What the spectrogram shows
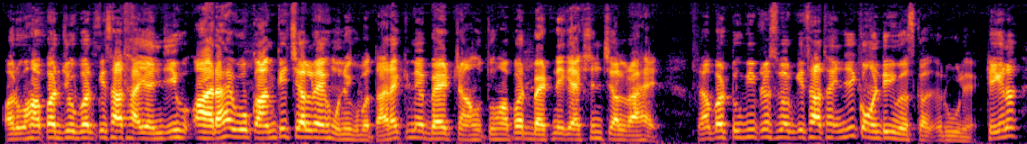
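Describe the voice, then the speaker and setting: A man's voice: sits high, very fast, few pauses. A man with a Hindi accent teaching English grammar in a patient, explaining style, often checking that students follow. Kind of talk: online grammar lesson.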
